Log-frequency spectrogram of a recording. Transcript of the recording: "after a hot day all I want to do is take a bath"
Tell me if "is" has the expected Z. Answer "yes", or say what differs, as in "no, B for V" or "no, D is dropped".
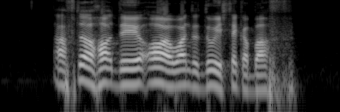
no, S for Z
